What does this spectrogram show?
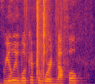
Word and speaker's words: Knuffle: look at the word nephal usually when KNN go together you don't hear the K but she does pronounce it like that she even got to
